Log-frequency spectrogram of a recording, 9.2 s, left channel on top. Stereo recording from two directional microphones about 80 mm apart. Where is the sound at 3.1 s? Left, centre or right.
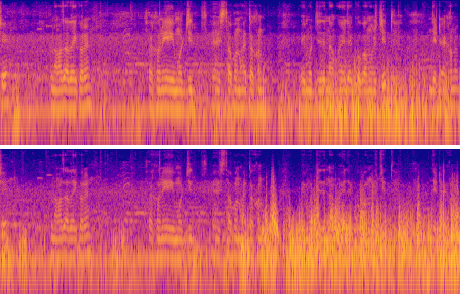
Centre.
